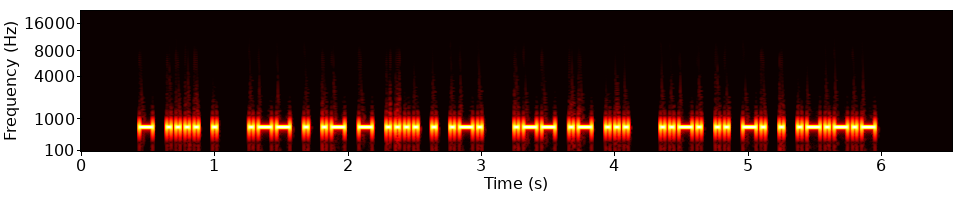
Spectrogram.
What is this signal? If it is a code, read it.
Morse code, heard as a keyed tone, about 36 wpm, 700 Hz. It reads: THE WEATHER WAS FINE.
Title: Sentences from Top 1000 Words - Review Part 5 - 35wpm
